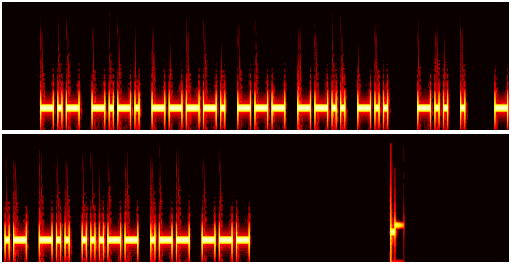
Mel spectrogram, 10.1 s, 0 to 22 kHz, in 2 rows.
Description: Morse code, heard as a keyed tone, about 28 wpm, 700 Hz. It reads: KC9OZD DE KD3WO
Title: USA Callsign DE Callsign 28wpm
